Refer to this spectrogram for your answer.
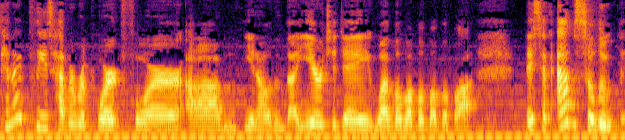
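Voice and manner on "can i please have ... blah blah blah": normal talking voice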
